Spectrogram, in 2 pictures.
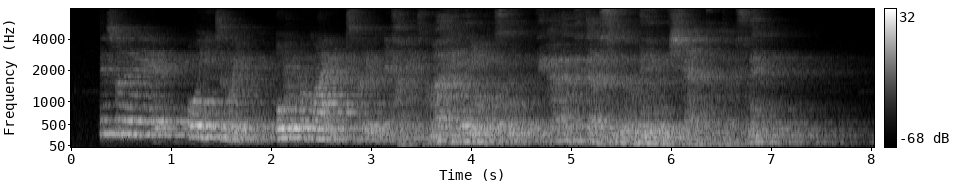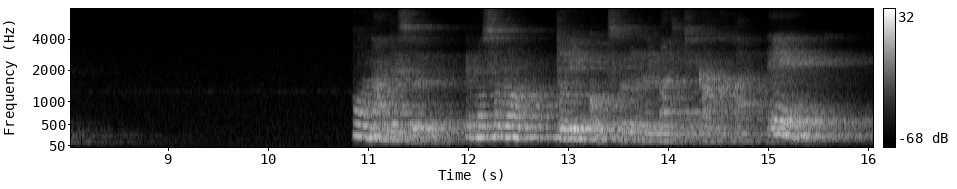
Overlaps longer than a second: present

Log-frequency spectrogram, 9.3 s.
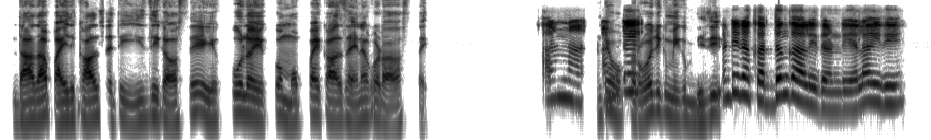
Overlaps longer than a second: none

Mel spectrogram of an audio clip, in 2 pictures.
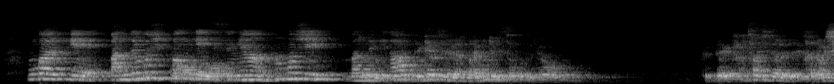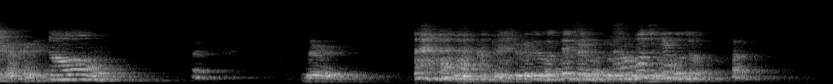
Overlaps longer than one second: present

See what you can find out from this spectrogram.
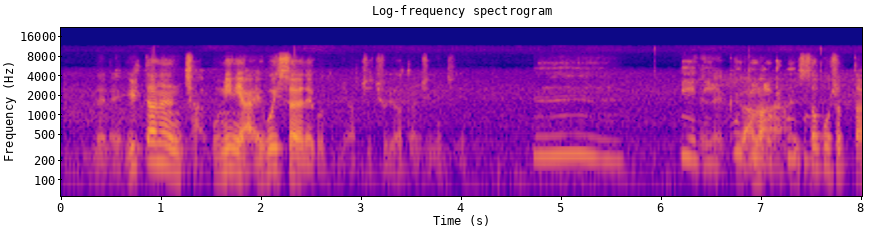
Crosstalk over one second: present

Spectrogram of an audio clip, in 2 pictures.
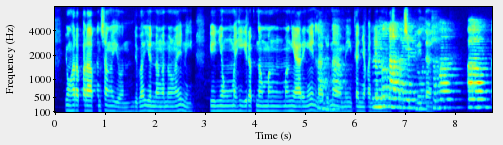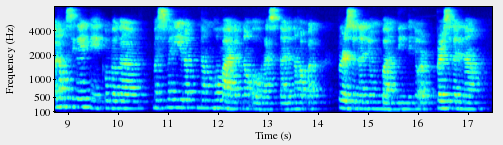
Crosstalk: present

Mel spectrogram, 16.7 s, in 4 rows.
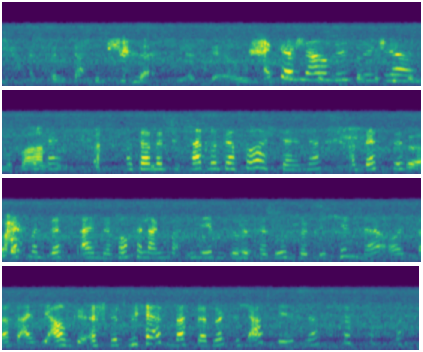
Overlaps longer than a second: present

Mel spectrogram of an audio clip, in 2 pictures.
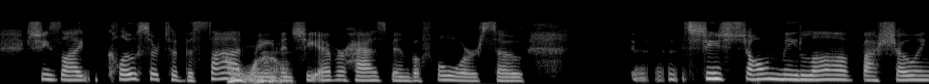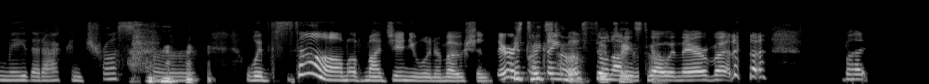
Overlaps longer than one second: present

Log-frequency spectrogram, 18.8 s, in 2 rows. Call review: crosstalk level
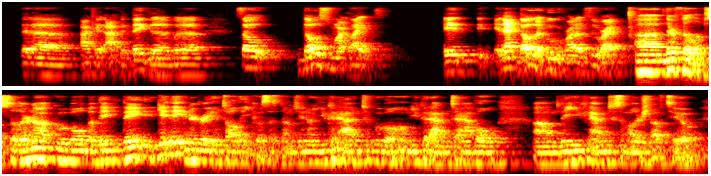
none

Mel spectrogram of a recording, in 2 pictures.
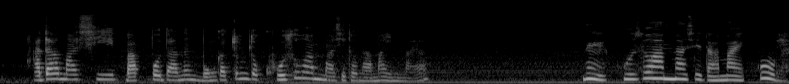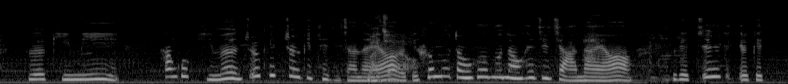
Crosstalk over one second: none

